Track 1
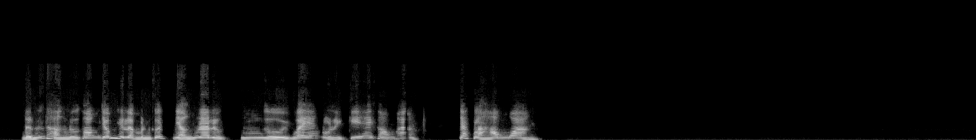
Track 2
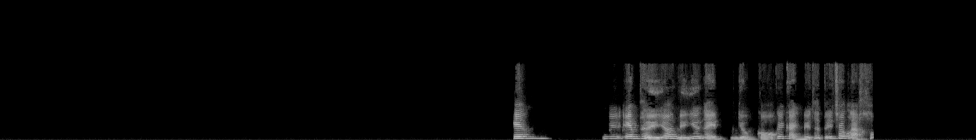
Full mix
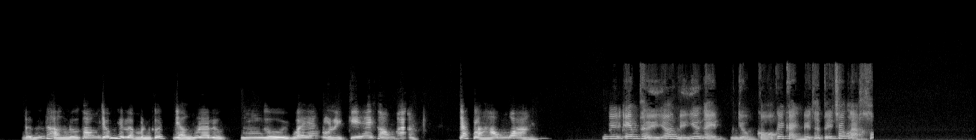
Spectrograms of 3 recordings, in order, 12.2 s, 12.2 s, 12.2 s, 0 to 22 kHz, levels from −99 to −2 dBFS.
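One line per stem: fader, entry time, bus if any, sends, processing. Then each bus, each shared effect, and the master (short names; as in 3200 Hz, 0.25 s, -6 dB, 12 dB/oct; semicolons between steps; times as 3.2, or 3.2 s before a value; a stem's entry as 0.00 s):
-2.5 dB, 0.00 s, no send, low shelf 190 Hz -11 dB
-2.5 dB, 0.00 s, no send, compressor, threshold -35 dBFS, peak gain reduction 11.5 dB; auto duck -22 dB, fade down 0.30 s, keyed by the first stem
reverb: off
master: treble ducked by the level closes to 760 Hz, closed at -25 dBFS; AGC gain up to 12.5 dB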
